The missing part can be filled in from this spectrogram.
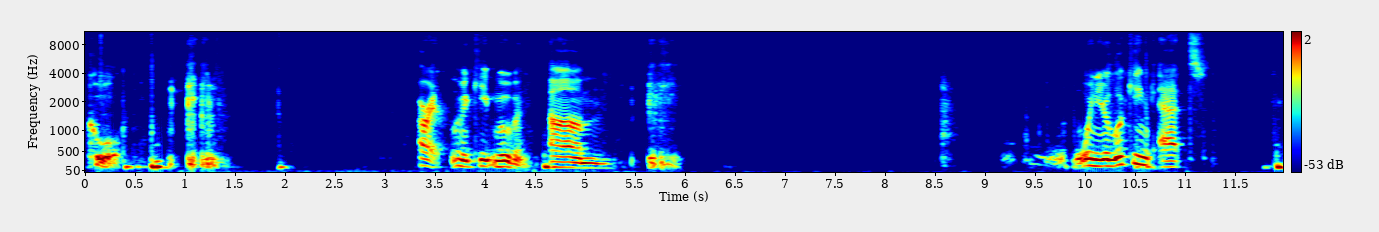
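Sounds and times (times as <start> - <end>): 
speech: 0.1 - 0.9, 3.4 - 6.0, 10.0 - 11.3
throat clearing: 0.8 - 1.5, 5.6 - 6.0.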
